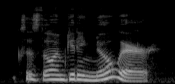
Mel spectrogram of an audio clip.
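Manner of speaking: said through a yawn. Milo, driving mile after mile and getting nowhere, talks to himself, yawning. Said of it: "yawned Milo".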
